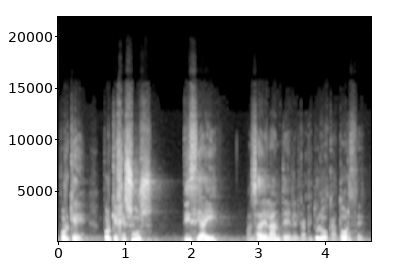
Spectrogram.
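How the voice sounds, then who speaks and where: A man with an accent from Spain preaching a sermon as guest speaker at a church service, swinging from hushed asides to loud bursts. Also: sits high, normal speed, faint music behind. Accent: Spanish from Spain.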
